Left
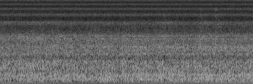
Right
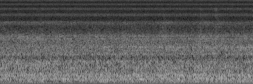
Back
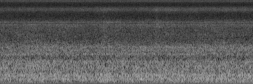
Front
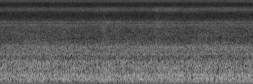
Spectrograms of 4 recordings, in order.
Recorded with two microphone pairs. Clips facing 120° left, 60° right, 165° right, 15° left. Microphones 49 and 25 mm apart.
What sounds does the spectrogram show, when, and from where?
Only background noise.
